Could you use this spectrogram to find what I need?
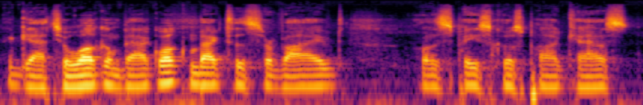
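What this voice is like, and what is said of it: Hoarse, worn-out voice. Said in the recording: “losing my voice ... you probably wore your voice out”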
